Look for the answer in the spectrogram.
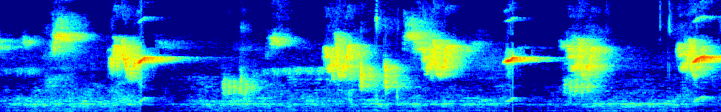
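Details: A small songbird, labelled Indian blue robin but also named Tickell's blue flycatcher, possibly in Sikkim, gives high, thin phrases: sharp upslurred whistles and buzzy, scratchy chirps about one per second, with brief pauses.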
